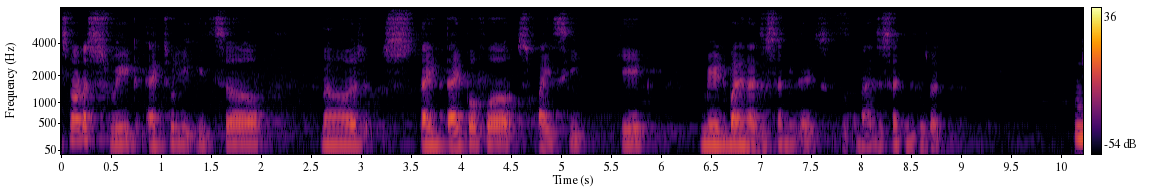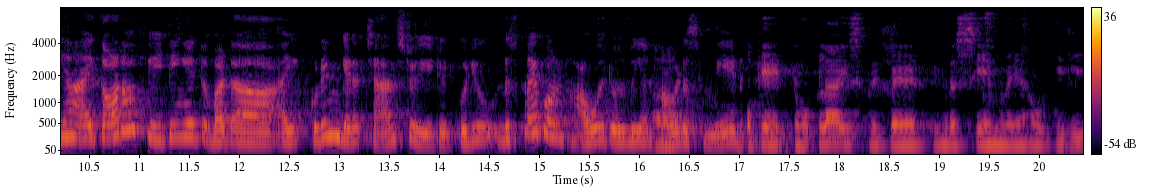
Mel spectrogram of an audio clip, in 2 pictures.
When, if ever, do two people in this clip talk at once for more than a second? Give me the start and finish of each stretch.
none

